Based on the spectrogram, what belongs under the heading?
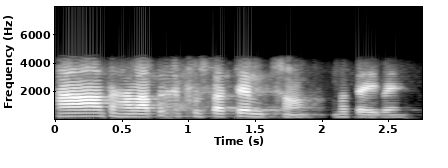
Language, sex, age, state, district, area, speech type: Maithili, female, 30-45, Bihar, Begusarai, rural, conversation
